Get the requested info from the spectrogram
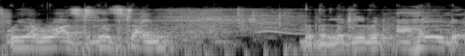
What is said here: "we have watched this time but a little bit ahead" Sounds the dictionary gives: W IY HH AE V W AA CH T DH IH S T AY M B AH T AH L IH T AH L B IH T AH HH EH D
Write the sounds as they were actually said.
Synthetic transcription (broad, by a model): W IY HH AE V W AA S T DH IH S T AY M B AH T AH L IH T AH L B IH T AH HH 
